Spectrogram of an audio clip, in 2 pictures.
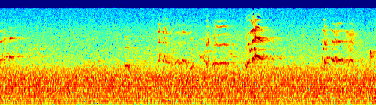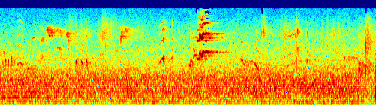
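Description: Birds calling outdoors, a scattering of short chirps over faint steady background noise. Two louder calls come about three and a half seconds in and again near eight seconds.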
